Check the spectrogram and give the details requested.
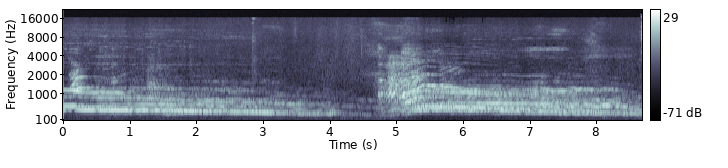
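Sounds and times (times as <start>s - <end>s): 
chorus of wolves howling: 0.0s - 4.2s, 4.8s - 8.6s.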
